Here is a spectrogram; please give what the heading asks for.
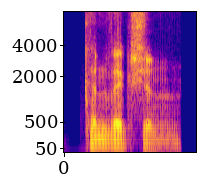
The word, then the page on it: conviction: British English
